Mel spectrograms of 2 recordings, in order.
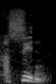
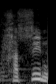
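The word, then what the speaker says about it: حصين: Bisod ya, Hasin. Kalau Sin Husain bacanya. Kalau Sod Hasin bacanya.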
